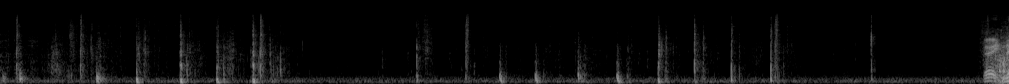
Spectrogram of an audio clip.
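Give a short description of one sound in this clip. Footsteps crunch over broken wood and debris.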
